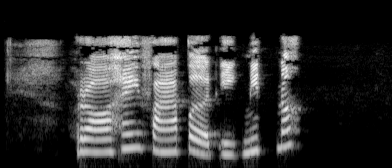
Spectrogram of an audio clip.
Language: Thai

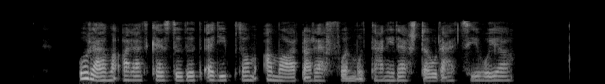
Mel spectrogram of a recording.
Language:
Hungarian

